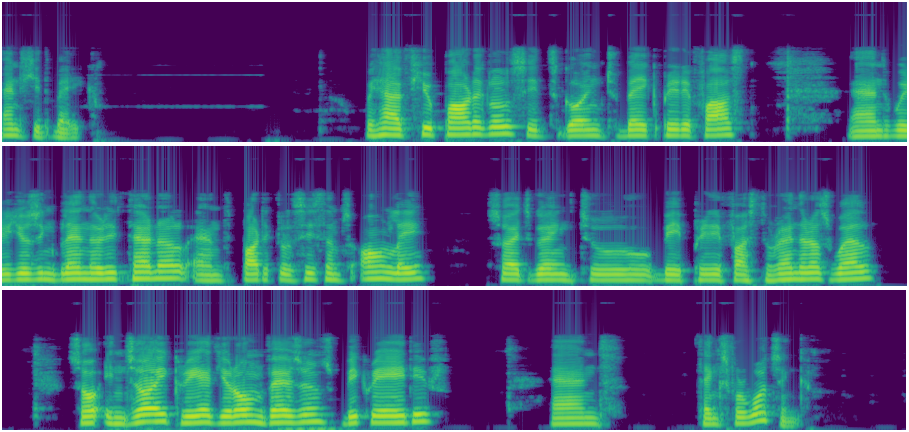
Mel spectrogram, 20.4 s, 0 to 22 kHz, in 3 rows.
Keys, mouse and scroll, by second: 6.4 Escape, 8.7 click, 14.6 click.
